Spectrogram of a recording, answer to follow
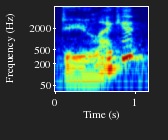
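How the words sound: The pitch goes way up, exaggerated. It is addressed to a child. "But I inflect. I go way up"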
